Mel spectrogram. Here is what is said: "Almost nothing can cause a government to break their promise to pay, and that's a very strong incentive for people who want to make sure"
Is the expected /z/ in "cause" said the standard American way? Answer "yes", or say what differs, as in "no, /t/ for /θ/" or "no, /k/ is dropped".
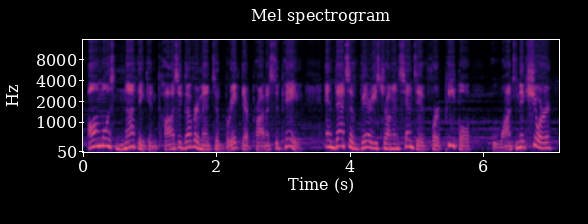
yes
